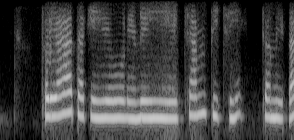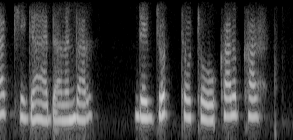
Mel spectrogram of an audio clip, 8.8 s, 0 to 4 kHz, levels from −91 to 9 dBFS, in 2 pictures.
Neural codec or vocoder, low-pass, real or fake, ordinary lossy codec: codec, 16 kHz, 1.1 kbps, Voila-Tokenizer; 3.6 kHz; fake; Opus, 16 kbps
